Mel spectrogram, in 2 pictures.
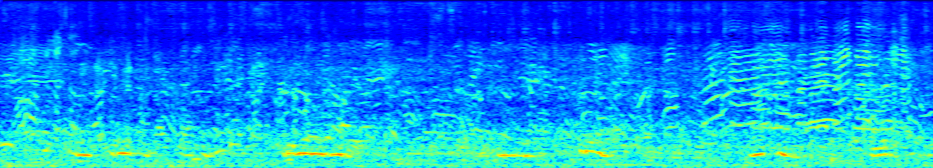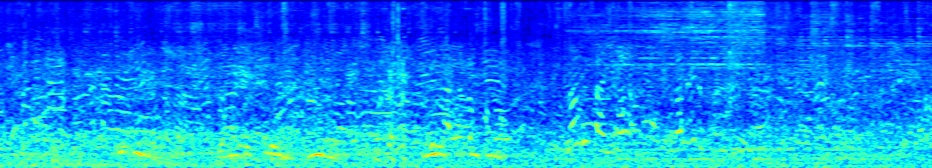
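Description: A large crowd of men and women chatters all around outdoors.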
